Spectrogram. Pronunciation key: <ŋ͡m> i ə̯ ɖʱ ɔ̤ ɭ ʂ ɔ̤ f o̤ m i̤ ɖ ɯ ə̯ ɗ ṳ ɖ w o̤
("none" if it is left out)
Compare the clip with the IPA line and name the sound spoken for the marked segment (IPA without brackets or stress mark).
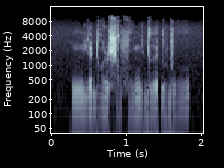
ŋ͡m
